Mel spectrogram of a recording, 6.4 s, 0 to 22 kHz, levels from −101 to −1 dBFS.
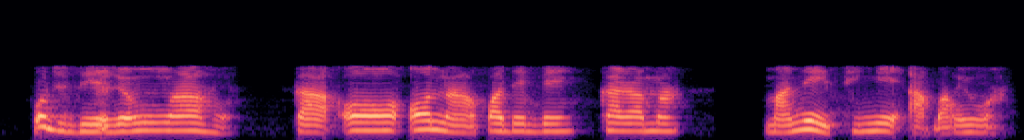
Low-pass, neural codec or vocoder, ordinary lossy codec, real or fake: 3.6 kHz; codec, 16 kHz, 2 kbps, FunCodec, trained on LibriTTS, 25 frames a second; none; fake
